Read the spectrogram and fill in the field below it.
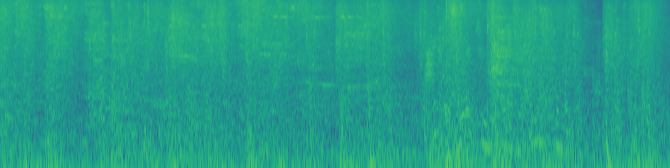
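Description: Game battle effects crackle, whoosh and blast in quick bursts.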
